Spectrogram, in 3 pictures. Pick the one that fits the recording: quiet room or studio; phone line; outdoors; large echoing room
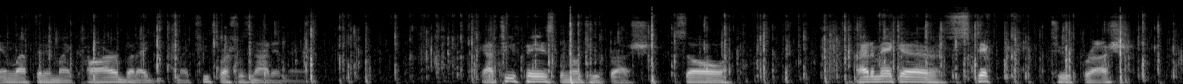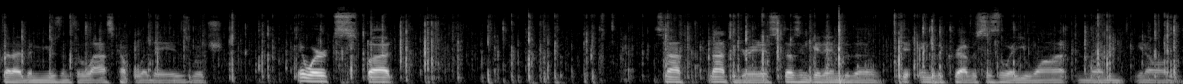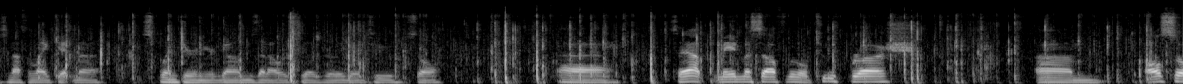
outdoors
